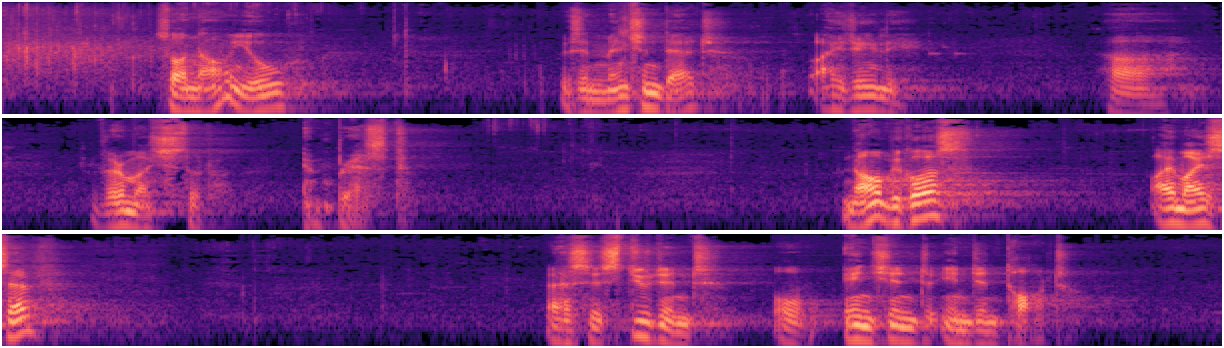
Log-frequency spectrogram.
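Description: An elderly man speaks slowly into a microphone, in short phrases with pauses, heard through loudspeakers in a large room.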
